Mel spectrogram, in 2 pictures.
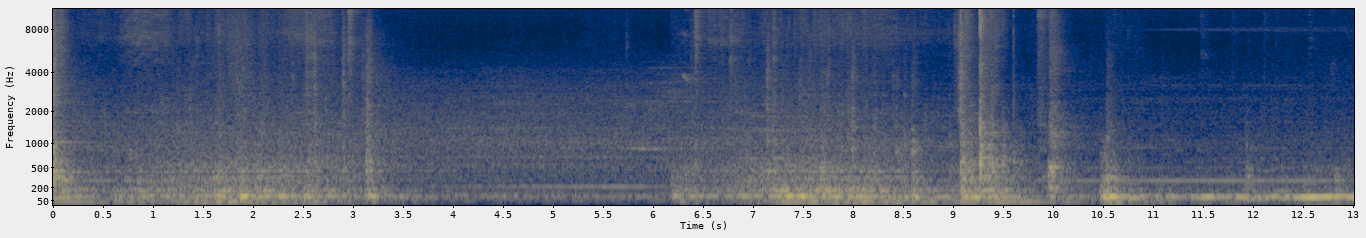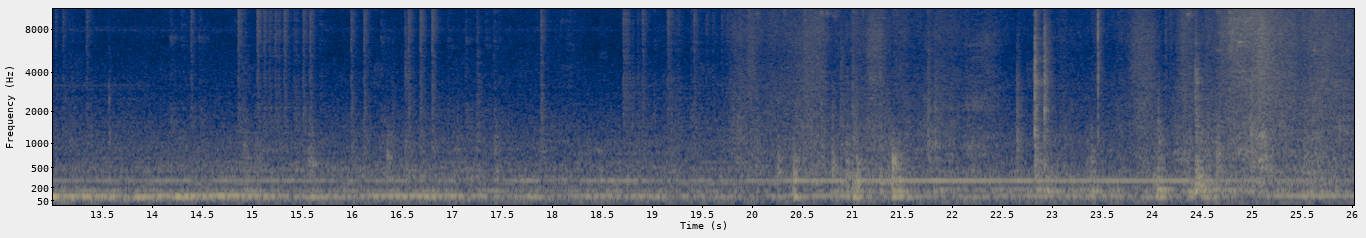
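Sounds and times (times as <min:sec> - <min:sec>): elevator machinery running hum: 0:00.0 - 0:26.0
elevator mechanical clunks and clicks: 0:06.2 - 0:21.9.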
